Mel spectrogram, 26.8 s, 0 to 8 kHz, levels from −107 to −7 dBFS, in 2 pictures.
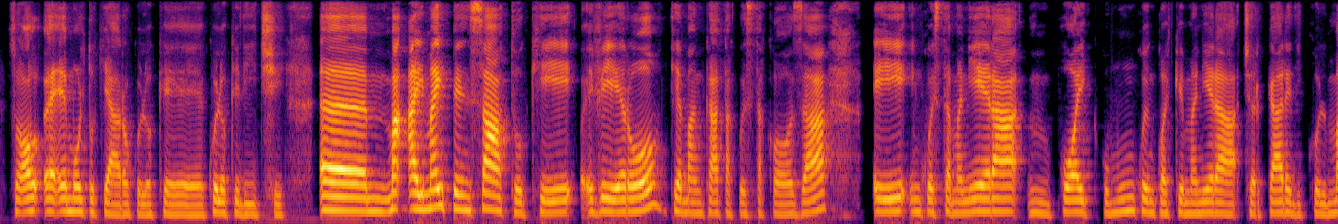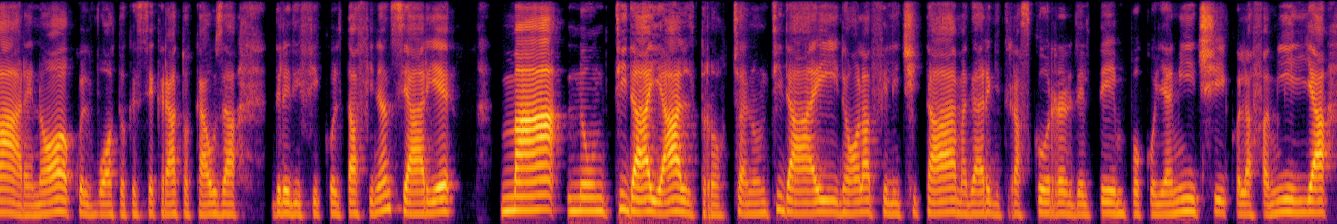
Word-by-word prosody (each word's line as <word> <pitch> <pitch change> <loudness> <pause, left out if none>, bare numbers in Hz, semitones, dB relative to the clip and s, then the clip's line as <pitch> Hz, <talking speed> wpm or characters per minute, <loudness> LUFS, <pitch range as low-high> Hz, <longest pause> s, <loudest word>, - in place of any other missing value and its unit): So 170 +1 +2
è 170 -1 +2
è 175 - +3
molto 170 -1 -2
chiaro 135 -3 -4
quello 135 -1 -8
che 130 -2 -5
quello 155 +3 -1
che 150 +1 -8
dici. 130 -1 -7 0.3
Uhm, 180 -2 +8
ma 215 +4 +7
hai 205 -1 +6
mai 230 +3 +6
pensato 190 - +4
che, 160 +1 -4
è 160 - -5
vero, 175 +8 +2
ti - - -8
è 175 - +1
mancata 150 -1 -5
questa 140 0 -10
cosa, 145 +8 -2 0.4
e 170 +2 -1
in 165 0 -8
questa 165 0 -4
maniera, 170 +2 +2
mhmm, 150 -2 -11
puoi 165 -1 0
comunque 165 +3 -7
in 155 - -5
qualche 150 +1 -6
maniera, 145 -1 -2
cercare 155 +2 -4
di 130 -2 -14
colmare 145 -1 -2
no, 150 +5 0
quel 140 -4 -9
vuoto 140 0 -7
che 140 - -13
si 135 +4 -9
è - - -13
creato 145 -1 -6
a 130 - -13
causa 140 +1 -4 0.3
delle 155 -1 -3
difficoltà 140 +1 -7
finanziarie, 165 0 -1 0.5
ma 190 +2 +9 0.2
non 180 -1 -3
ti 205 +3 -4
dai 170 -3 +4
altro. 145 -5 +1
Cioè 150 - -7
non 145 +1 -10
ti 195 - -9
dai 155 -1 -1
no, 150 0 -4
la 165 +1 -2
felicità 155 +1 -3
magari 145 +1 -5
di 135 - -13
trascorrere 145 +1 -7
del 130 -1 -10
tempo 145 -2 -6
con 140 - -11
gli 140 - -6
amici, 165 +1 -4
con 145 - -9
la 140 -1 -4
famiglia 160 +3 -1
155 Hz, 160 wpm, -23 LUFS, 140-170 Hz, 0.5 s, ma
